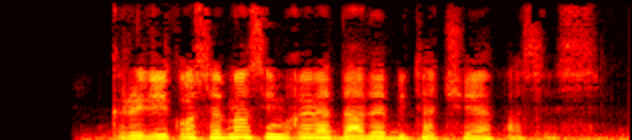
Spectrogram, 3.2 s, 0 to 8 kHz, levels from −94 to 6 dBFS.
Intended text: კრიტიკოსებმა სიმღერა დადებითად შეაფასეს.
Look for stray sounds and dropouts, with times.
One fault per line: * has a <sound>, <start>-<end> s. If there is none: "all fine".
all fine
